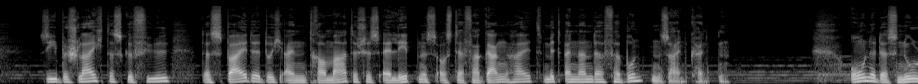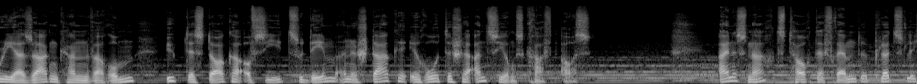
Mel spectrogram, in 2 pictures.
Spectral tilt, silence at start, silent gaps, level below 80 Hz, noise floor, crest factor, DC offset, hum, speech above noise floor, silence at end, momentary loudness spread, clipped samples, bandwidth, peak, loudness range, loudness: -6 dB/octave; 0 s; none; -50 dBFS; -45 dBFS; 20 dB; under 0.1%; none; 23 dB; 0 s; 12 LU; under 0.1%; 16.5 kHz; -2 dBFS; 4 LU; -22 LUFS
